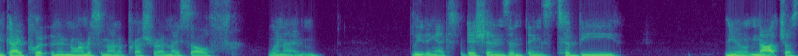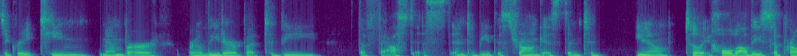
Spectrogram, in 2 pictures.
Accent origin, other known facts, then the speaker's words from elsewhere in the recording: Boston, Massachusetts, United States; moved away as an adult; now in Canada; I'm not originally Canadian. I'm from Boston and from the States, and I moved here for my postdoc, and I'm a Canadian citizen now.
